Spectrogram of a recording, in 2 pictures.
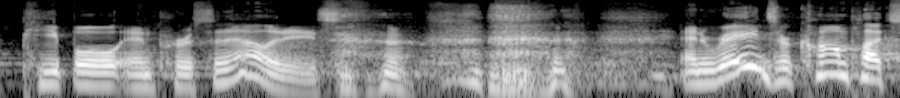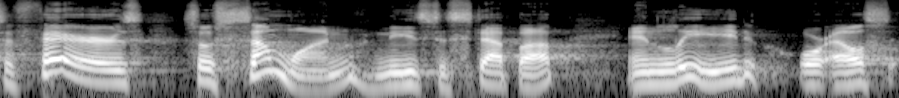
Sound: laughter

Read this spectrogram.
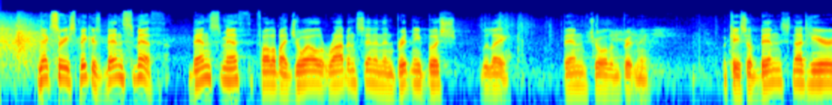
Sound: applause

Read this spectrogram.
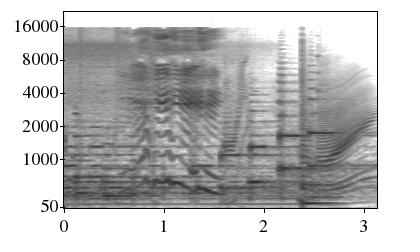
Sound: giggles

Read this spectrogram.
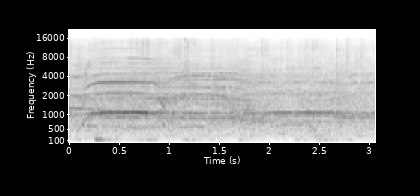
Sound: cheering

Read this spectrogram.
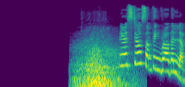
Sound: hard whooshing

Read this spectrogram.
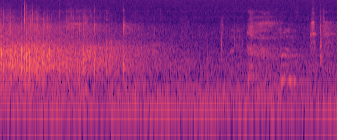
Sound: applause

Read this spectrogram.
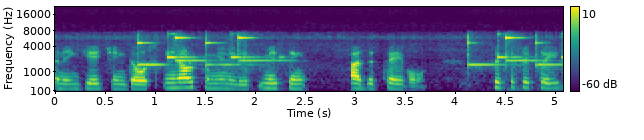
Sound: chime

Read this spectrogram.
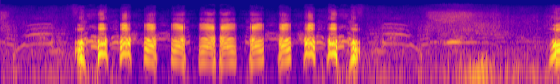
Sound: laughing

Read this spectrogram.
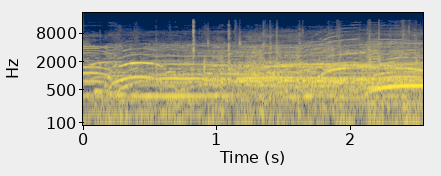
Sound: cheering

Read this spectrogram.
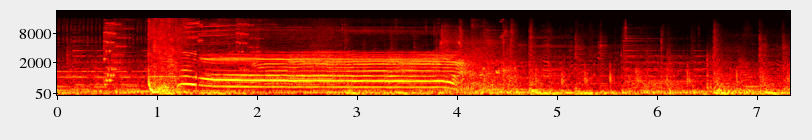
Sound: screams

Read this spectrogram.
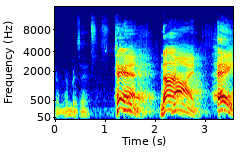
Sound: crowd

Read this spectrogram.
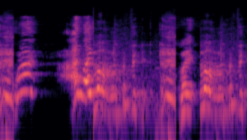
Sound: laughing

